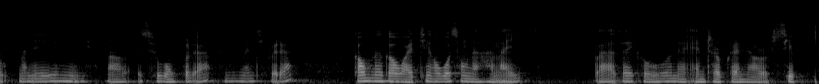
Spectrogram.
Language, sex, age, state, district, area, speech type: Bodo, male, 18-30, Assam, Kokrajhar, rural, spontaneous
